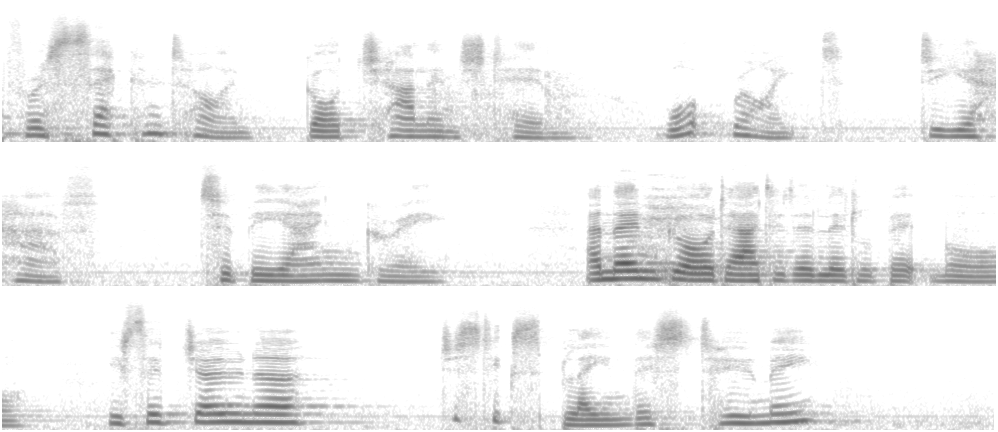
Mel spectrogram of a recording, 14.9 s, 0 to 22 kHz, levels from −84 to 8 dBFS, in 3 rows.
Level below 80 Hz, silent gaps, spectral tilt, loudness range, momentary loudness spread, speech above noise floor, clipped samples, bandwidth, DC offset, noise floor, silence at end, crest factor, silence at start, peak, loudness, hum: -68 dBFS; none; -5.5 dB/octave; 9 LU; 18 LU; 29 dB; under 0.1%; 16.5 kHz; under 0.1%; -68 dBFS; 0.65 s; 22 dB; 0 s; -18 dBFS; -39 LUFS; none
